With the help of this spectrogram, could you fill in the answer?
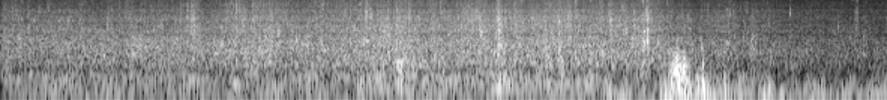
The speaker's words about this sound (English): So it's a little inlet, and the tide was coming in, and I'm sitting on a rock really close to the shoreline. So here's the sound one more time.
